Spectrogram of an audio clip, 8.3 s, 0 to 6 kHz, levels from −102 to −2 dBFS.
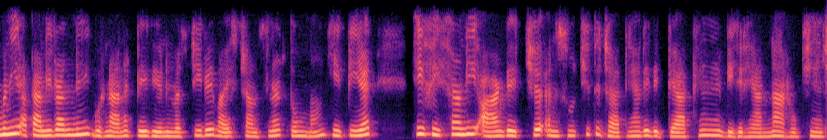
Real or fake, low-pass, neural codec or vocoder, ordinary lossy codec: fake; 5.4 kHz; autoencoder, 22.05 kHz, a latent of 192 numbers a frame, VITS, trained on one speaker; Opus, 64 kbps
